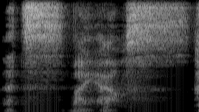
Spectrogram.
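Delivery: very slow, breathy whisper; a sleepy whisper from the couch; whispered deadpan. Retold or imitated. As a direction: breathe it out lazily, slowly. Tsuchi lounging, deadpan reply.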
